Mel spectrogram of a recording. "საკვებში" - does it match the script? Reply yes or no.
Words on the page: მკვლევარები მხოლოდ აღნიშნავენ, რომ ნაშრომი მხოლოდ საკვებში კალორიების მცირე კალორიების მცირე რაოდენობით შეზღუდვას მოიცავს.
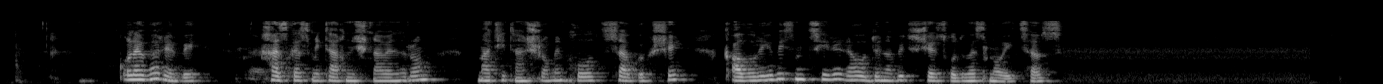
yes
